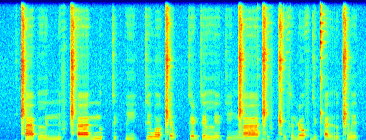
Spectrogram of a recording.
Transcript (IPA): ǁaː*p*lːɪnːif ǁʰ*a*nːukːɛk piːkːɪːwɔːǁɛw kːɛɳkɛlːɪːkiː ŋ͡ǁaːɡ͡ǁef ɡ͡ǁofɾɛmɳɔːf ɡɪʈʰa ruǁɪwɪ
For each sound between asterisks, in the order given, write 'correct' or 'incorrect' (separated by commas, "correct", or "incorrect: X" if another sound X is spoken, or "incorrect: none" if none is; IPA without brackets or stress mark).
correct, incorrect: aː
